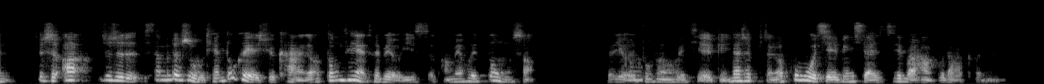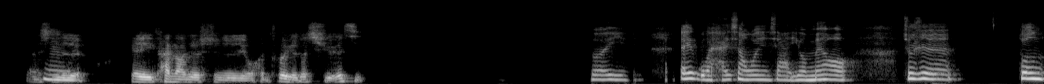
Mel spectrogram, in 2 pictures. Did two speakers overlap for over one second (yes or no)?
no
